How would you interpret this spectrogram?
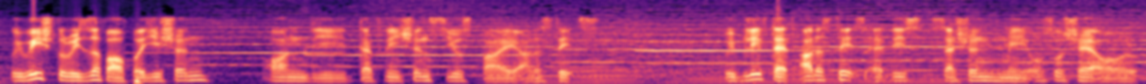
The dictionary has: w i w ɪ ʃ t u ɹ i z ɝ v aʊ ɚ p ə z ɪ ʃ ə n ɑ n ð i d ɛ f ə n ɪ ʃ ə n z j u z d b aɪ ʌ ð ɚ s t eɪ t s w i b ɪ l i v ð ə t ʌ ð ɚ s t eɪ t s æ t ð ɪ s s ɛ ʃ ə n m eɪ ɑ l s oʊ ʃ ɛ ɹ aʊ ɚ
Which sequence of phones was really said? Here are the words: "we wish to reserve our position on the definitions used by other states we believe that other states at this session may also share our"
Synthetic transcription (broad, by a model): w i w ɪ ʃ t u ɹ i z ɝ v aʊ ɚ p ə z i ʃ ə n ɑ n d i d ɛ f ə n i ʃ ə n s j u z b aɪ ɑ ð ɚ s t eɪ t s w i b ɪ l i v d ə t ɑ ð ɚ s t eɪ t s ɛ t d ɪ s s ɛ ʃ ə n m eɪ ɑ l s oʊ ʃ ɛ aʊ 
